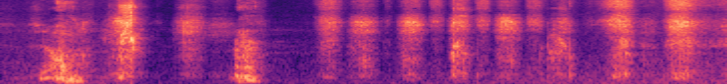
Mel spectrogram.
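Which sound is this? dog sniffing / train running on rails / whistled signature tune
dog sniffing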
